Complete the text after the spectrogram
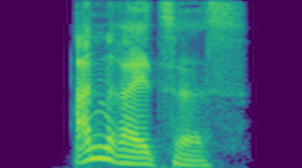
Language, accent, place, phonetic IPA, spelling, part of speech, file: German, Germany, Berlin, [ˈanˌʁaɪ̯t͡səs], Anreizes, noun, De-Anreizes.ogg
- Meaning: genitive singular of Anreiz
